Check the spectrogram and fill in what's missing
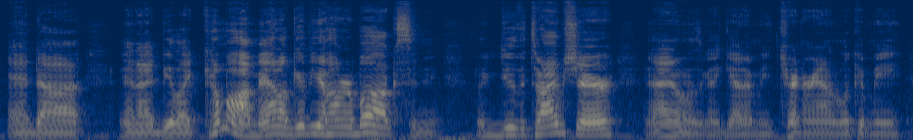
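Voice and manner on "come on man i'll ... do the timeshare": higher, louder re-enacted coaxing; acted-out hustler's pitch; pleading sales pitch. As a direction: coax a passer-by, putting on the salesman. Imitates his timeshare sales pitch.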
